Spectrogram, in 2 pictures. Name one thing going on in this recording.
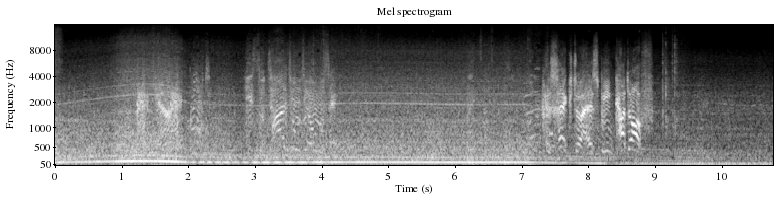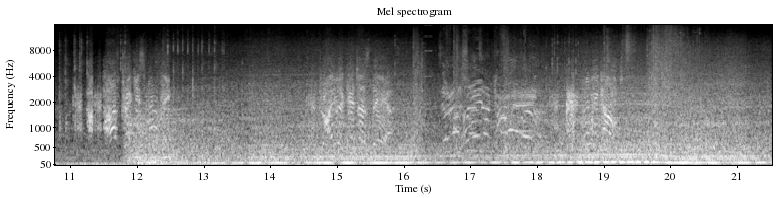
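A man talks casually close to a microphone.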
